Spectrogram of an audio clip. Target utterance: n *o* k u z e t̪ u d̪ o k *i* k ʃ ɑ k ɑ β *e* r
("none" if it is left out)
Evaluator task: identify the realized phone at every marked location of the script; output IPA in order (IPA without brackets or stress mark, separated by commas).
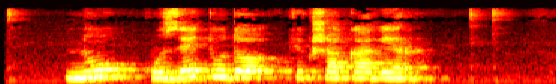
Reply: u, y, e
